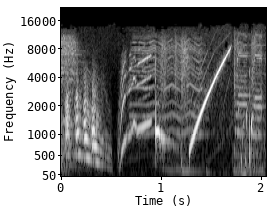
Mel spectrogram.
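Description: Cartoon sound effects over music: gliding tones that fall in pitch, then a single fast rising slide-whistle-like whistle about a second and a half in.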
